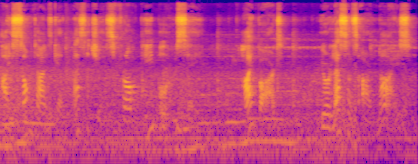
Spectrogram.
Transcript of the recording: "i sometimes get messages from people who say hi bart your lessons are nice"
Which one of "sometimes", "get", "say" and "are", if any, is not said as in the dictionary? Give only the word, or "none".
none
